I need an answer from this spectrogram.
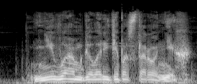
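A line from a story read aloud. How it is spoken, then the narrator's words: Suddenly sharp. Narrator (Russian): неожиданно резко вступил Андрей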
